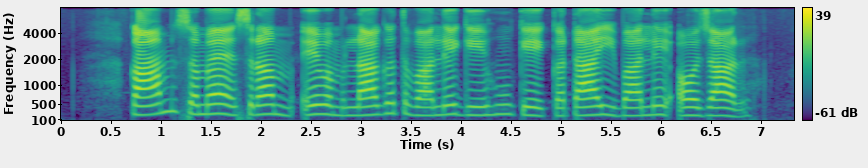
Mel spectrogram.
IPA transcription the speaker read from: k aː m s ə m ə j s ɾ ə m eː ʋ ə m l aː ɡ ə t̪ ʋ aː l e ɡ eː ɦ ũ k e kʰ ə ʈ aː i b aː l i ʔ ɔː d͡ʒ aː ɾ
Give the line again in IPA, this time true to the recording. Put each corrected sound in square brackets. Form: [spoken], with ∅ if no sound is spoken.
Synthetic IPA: k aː m s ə m ə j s ɾ ə m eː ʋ ə m l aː ɡ ə t̪ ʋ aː l e ɡ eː ɦ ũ k e [k] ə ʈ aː i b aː l [e] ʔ ɔː d͡ʒ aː ɾ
